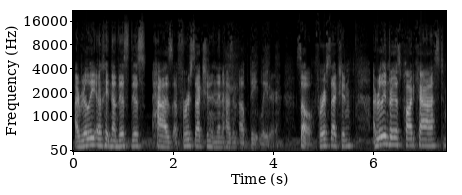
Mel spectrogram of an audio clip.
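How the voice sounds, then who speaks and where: A man's voice: fairly high pitch, bright, forceful tone, a little hiss or hum. A man hosting a podcast in casual banter, chatting and reading out listener reviews. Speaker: podcast host and creator of an amateur audio drama.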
